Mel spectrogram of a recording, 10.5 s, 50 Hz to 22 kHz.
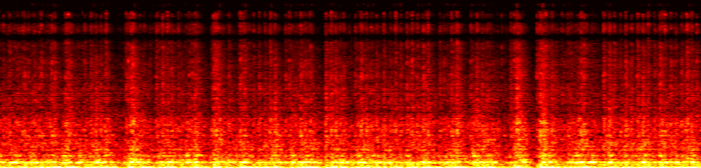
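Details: Morgan Machine-built V8 race motor (about 358), EQ heads, Edelbrock Victor Jr two-barrel intake, 85 carburetor, started after sitting a week and a half with fuel line unhooked: lumpy loud idle, quick clean throttle blips; healthy.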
